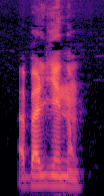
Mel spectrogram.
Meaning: inflection of abaliéner: 1. first-person plural imperfect indicative 2. first-person plural present subjunctive
- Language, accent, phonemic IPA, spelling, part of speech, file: French, France, /a.ba.lje.njɔ̃/, abaliénions, verb, LL-Q150 (fra)-abaliénions.wav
